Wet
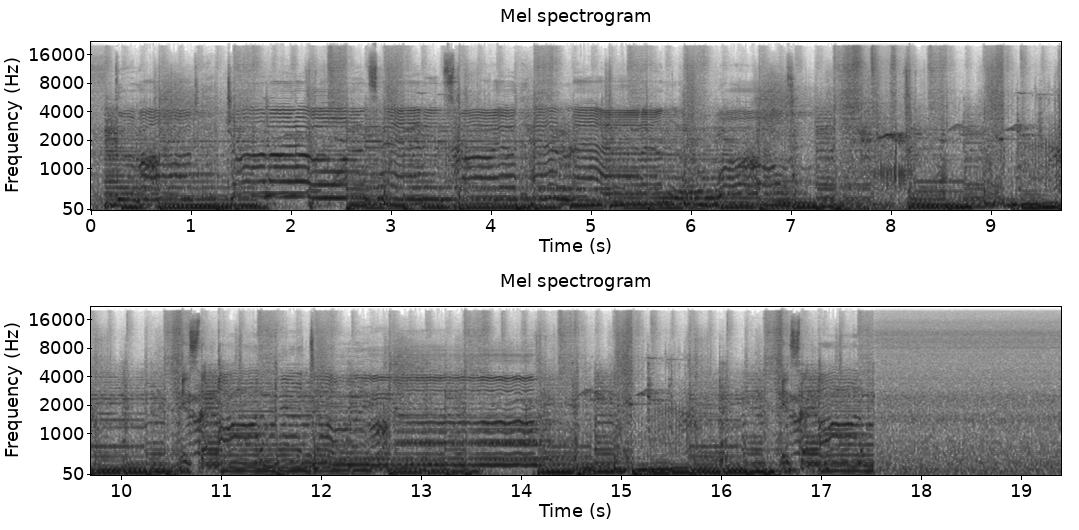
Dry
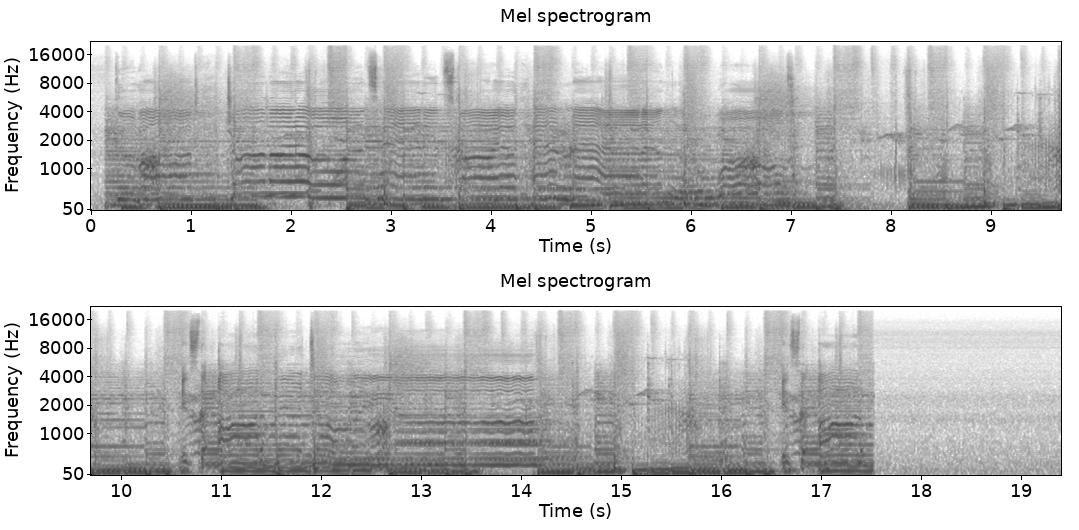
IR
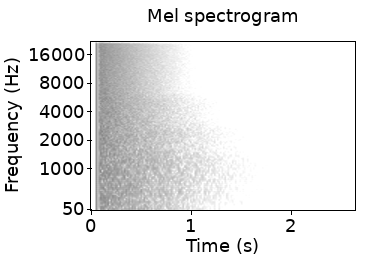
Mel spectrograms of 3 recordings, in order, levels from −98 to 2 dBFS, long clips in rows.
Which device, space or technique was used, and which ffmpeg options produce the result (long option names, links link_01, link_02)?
loud club master: -filter_complex "[0:a]acompressor=threshold=-31dB:ratio=3,asoftclip=type=hard:threshold=-25dB,alimiter=level_in=33dB:limit=-1dB:release=50:level=0:latency=1,asettb=1/sr,asplit=3[link_01][link_02][link_03];[link_01]atrim=end=8.804[link_04];[link_02]atrim=start=8.8:end=9.2,asetpts=PTS-STARTPTS,afade=type=in:duration=0.004:curve=qsin,afade=type=out:start_time=0.396:duration=0.004:curve=qsin,highpass=frequency=130:width=0.5412,highpass=frequency=130:width=1.3066[link_05];[link_03]atrim=start=9.196[link_06];[link_04][link_05]acrossfade=duration=0.004:curve1=hsin:curve2=qsin[link_07];[link_07][link_06]acrossfade=duration=0.004:curve1=qsin:curve2=hsin,volume=-1dB"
